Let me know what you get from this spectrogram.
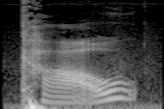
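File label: "kao3", Chinese pinyin, south, female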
